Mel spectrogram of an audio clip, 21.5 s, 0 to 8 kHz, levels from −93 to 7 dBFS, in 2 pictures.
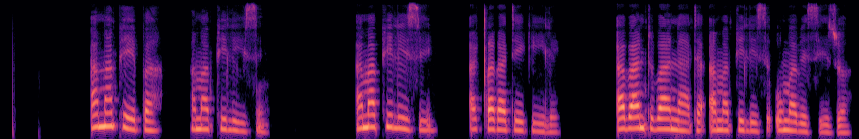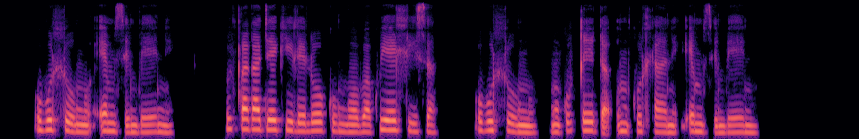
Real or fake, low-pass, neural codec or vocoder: real; 7.2 kHz; none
